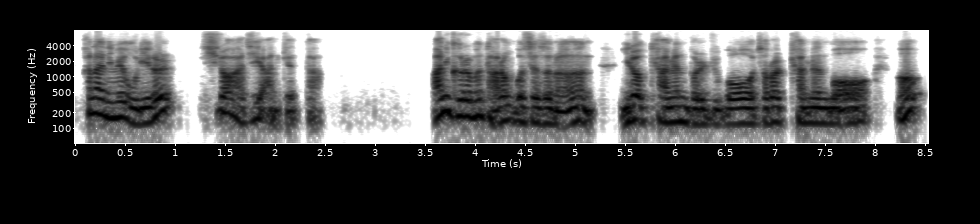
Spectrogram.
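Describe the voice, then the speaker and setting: Gravelly male pastor, lively sermon. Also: medium pitch, highs cut off. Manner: acts out mother and child voices, leads congregation reading. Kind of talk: conversational sermon with Bible readings.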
